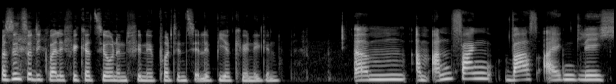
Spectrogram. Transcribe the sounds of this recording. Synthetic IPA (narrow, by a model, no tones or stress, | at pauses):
vaːs̬z̥ɪntz̥oːdiːkv̥alifikʰat͡sjoːnənfyːɐnəpʰotʰɛnt͡sjɛ̰ləb̥iːɐkʰøːnɪɡɪn | ʔɛːmʔamʔa̰nfaŋvaːɐsʔa̰ɪɡŋ̩tlɪç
